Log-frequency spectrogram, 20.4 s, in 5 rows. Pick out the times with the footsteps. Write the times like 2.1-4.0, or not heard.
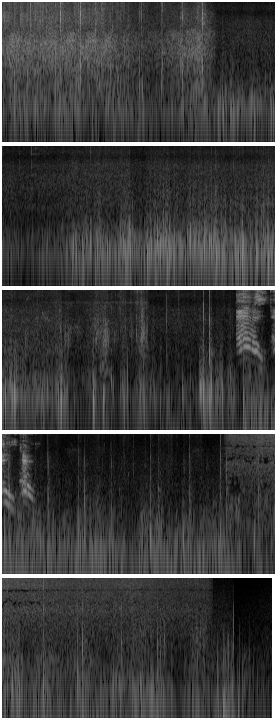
8.7-19.2.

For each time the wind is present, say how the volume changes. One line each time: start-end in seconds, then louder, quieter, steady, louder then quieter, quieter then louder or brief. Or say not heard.
0.0-20.3 louder then quieter.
